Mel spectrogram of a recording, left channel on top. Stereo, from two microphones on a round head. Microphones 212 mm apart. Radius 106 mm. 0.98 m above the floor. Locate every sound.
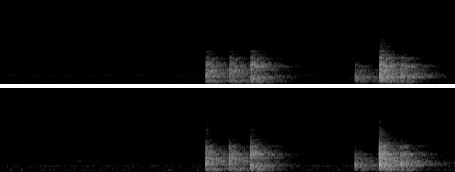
2.0 s knocking: 65° right (ahead or behind), 0.8 m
